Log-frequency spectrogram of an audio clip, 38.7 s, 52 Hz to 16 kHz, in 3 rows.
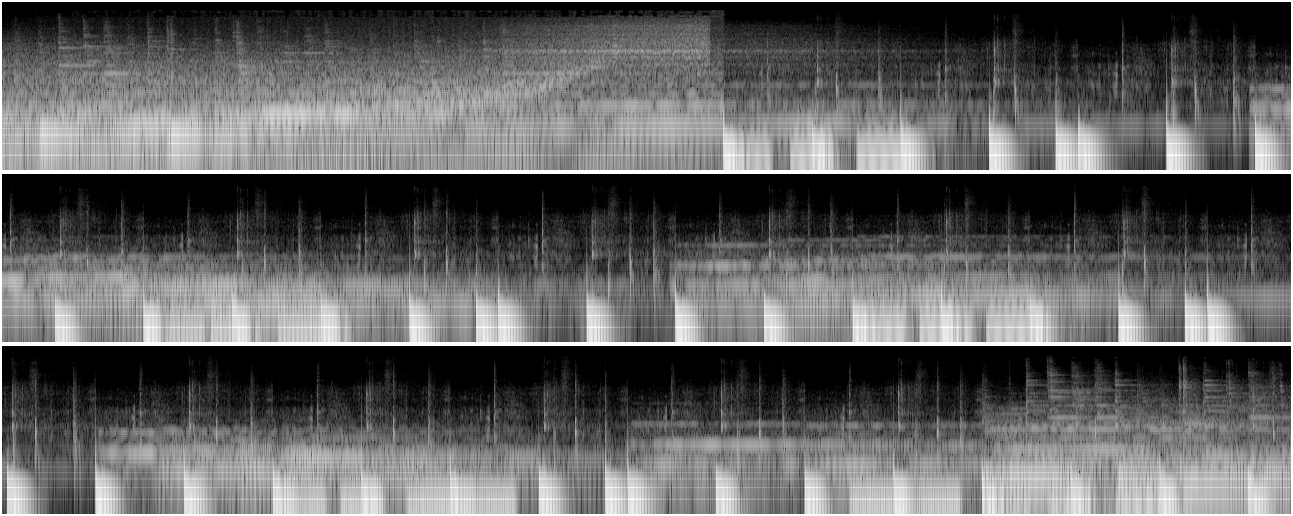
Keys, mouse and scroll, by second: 1.7-5.0 drag, 6.4 right click, 8.7 shift+click, 10.3 click, 10.5 click, 12.0 click, 13.4 click, 14.3 right click, 14.7 click, 16.1 shift+click, 17.0 alt+click, 17.6 alt+click, 18.1 alt+click, 18.6 alt+click, 19.0 alt+click, 23.3 shift+click, 24.0 alt+click, 24.5 alt+click, 25.2 click, 25.7 click, 28.9 shift+click, 29.8 shift+click, 29.8 z, 30.8 click, 32.0 click, 35.9 click, 36.4 click, 36.8 click, 37.3 click, 37.7 click, 38.4 right click.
